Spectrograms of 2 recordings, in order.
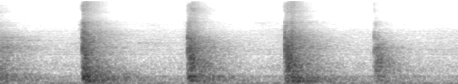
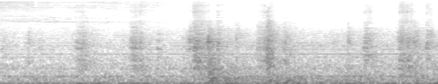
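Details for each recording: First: Treadmill after reseating the anchors that hold the step saddle down: dull thuds from stepping on the deck with no squeak or creak, the deck now solid and quiet. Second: Treadmill, noise when stepping on deck while not running: faint repeated scuffing squeaks with each bounce, about three a second, traced to loose mounting anchors on the step saddle.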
